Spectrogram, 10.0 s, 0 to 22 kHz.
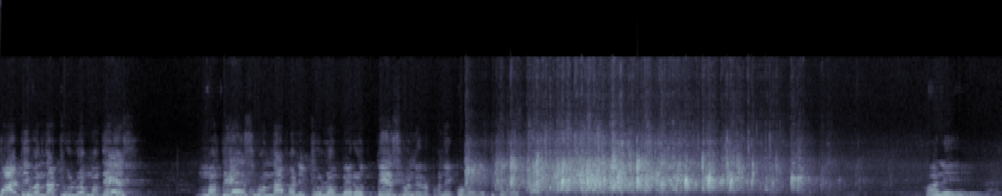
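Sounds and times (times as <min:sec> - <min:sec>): audience applauding: 0:04.6 - 0:08.7.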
